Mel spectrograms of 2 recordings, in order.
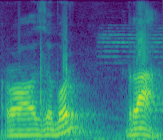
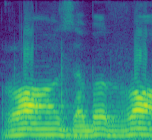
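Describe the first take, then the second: First: The final vowel is an open, clear 'aa' sound. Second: The final vowel is dark and heavy, not 'aa'. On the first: The speaker calls it wrong. "আকারের উচ্চারণ রা, কিন্তু এটা রা হবে না" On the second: The speaker calls it right. "বলতে হবে র"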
